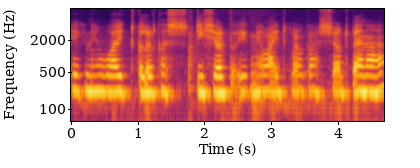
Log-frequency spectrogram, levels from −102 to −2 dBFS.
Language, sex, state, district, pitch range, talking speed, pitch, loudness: Hindi, female, Bihar, Samastipur, 205-220 Hz, 190 wpm, 215 Hz, -15 LUFS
